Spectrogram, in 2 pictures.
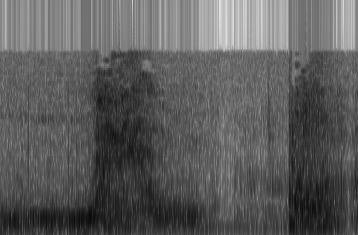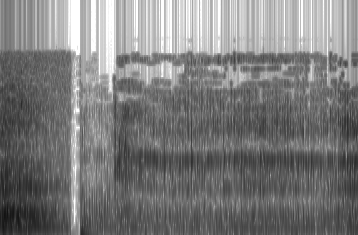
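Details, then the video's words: Tiger roaring: two deep, rough, drawn-out roars in the first four seconds, then an abrupt cut to a quieter, humming background. "Tiger sounds and photos 🐅🐯 Tiger roar"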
